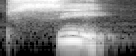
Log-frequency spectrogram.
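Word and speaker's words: ψῖ: nosso PS de Psicologia nosso PSI essa essa consoante aqui é o psi em psicologia tá o nosso PS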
